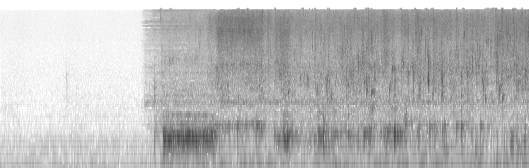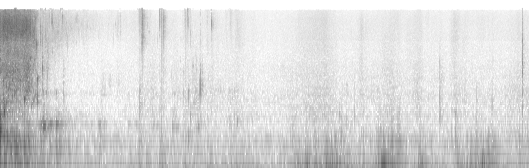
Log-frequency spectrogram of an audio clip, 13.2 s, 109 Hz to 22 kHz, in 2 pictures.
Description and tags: Water tap ON, washing hands, OFF
Water tap being turned on, Martina washes her hands, tap is being turned off, Martina shakes hear hands to dry them.
Part of Martina's Evening Routine pack.
Recorded with TASCAM DR-05
Signed 16 bit PCM
2 channels
You're welcome.
wash, high-quality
